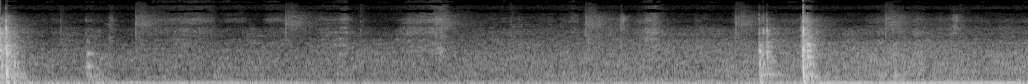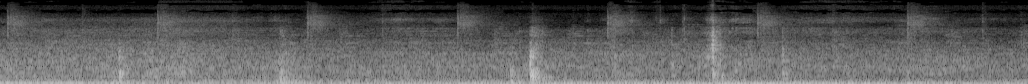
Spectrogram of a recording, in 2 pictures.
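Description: Wooden strips being handled and laid out on a workbench: scattered knocks, the two sharpest at the very start and about four seconds in, over a low steady hum.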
